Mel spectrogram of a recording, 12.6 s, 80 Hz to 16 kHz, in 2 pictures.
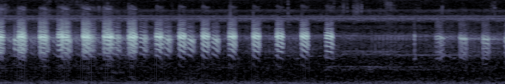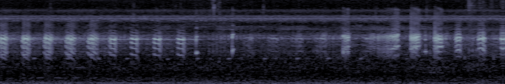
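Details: Frog calling at a quiet pond, captured on a Tascam Portacapture X6 field recorder: loud, raspy pulsed notes repeated about three times a second for four seconds, then a softer run of similar pulses continuing to the end.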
